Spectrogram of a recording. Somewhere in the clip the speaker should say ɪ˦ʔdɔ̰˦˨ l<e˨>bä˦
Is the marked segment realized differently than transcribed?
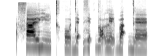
yes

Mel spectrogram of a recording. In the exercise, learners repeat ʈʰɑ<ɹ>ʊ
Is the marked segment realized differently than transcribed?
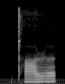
no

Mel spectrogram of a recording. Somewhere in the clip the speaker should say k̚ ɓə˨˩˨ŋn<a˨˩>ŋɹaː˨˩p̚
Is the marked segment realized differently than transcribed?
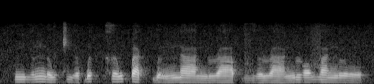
yes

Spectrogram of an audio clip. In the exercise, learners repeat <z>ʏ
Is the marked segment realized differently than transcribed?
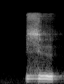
no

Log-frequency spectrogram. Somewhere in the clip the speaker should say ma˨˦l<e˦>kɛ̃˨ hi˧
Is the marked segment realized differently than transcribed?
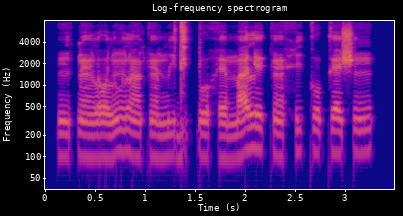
yes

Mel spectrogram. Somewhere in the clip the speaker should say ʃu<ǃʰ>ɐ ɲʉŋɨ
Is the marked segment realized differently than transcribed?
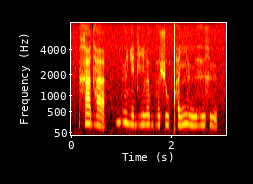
no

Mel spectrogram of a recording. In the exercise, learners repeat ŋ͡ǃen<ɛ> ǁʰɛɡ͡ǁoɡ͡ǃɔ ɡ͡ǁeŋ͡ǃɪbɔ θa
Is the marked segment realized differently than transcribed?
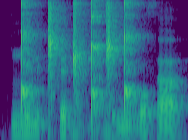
no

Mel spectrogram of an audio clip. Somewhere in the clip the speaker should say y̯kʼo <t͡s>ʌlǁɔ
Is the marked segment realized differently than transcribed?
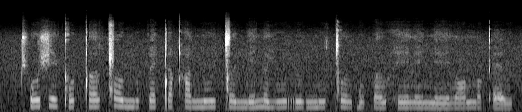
yes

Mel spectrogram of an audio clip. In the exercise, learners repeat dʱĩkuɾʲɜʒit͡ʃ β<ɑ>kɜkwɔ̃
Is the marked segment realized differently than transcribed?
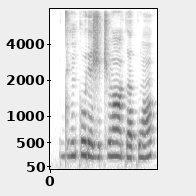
yes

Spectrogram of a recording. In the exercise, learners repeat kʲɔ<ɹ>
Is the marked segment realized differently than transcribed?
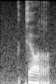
yes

